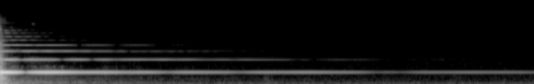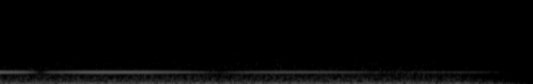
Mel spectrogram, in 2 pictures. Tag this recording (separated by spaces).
choiseul multisample piano upright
